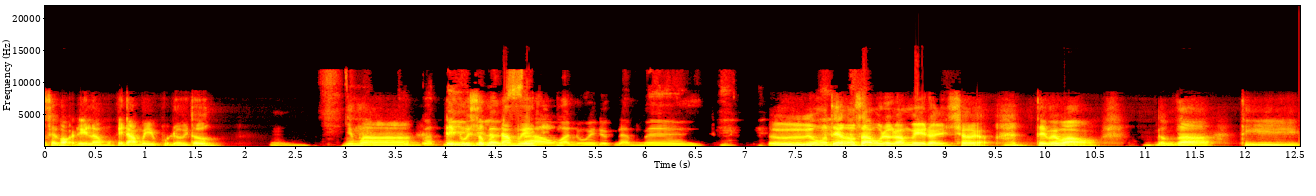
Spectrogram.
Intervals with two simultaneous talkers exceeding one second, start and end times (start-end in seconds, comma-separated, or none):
3.5-4.9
